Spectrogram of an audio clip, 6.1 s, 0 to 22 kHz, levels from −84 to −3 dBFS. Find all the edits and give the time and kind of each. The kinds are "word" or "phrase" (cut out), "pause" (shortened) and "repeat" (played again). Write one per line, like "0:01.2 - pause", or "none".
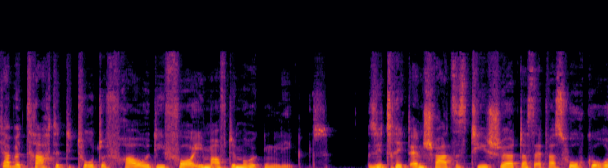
none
